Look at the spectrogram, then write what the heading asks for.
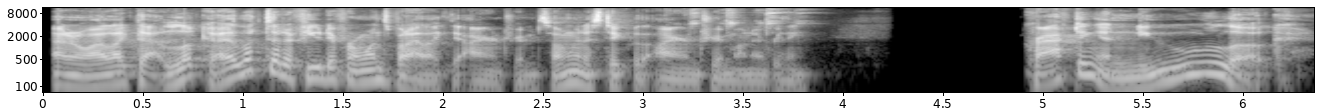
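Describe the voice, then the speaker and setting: Low-voiced man with very animated, swooping pitch. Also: rapid-fire, slightly rough. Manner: playful, talks to himself, sprinkles silly words and sing-song asides. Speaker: gaming host. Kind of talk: casual game commentary, let's play.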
